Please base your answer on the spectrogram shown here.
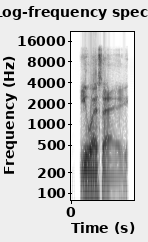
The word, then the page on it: USA: British English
